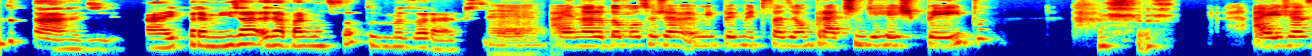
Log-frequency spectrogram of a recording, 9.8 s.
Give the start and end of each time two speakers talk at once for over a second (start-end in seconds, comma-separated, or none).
none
